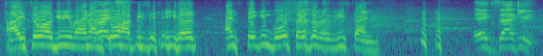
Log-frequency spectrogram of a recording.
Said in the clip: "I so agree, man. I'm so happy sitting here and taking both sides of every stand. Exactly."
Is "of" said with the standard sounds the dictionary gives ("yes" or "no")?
yes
